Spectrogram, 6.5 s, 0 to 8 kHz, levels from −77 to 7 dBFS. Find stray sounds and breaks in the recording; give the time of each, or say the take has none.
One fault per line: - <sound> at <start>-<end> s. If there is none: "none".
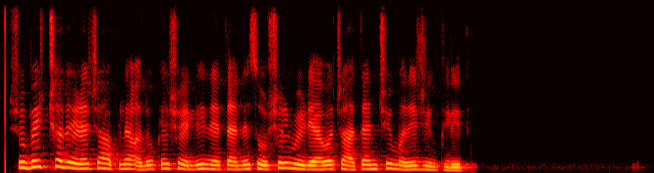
none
